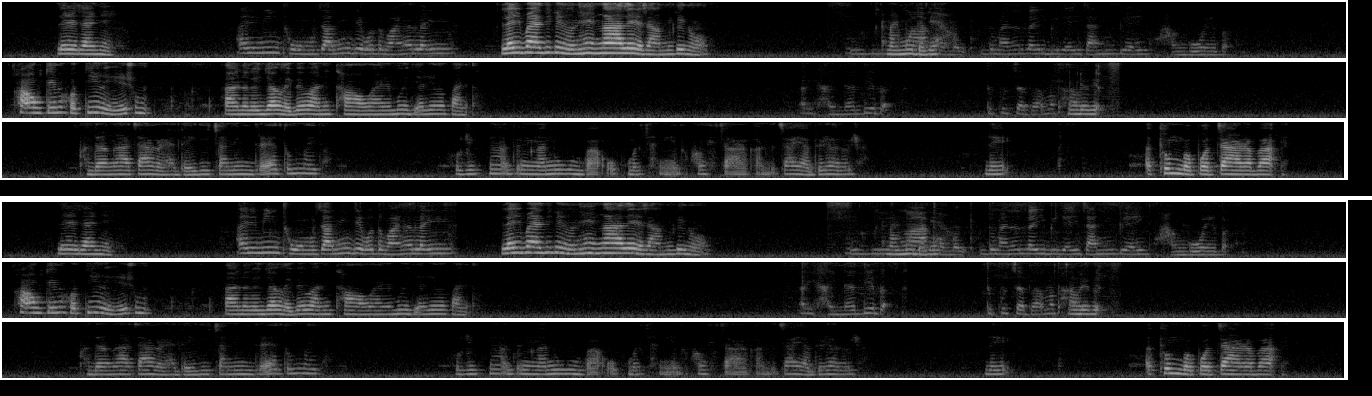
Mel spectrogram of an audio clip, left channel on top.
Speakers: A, on the left; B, on the right.
A: ꯂꯩꯖꯅꯦ
B: ꯑꯩ ꯃꯤꯡ ꯊꯣꯡꯕ ꯆꯥꯅꯤꯡꯗꯦꯕ ꯑꯗꯨꯃꯥꯏꯅ ꯂꯩ
A: ꯂꯩꯕꯗꯤ ꯀꯩꯅꯣꯅꯦꯍꯦ ꯉꯥ ꯂꯩꯔꯖꯥꯝꯅꯤ ꯀꯩꯅꯣ
B: ꯑꯩꯗꯤ
A: ꯃꯥꯏꯃꯨꯗꯒꯤ
B: ꯉꯥ ꯊꯣꯡꯕ ꯑꯗꯨꯃꯥꯏꯅ ꯂꯩꯕꯤꯒꯤ ꯑꯩ ꯆꯥꯅꯤꯡꯗꯦ ꯑꯩ ꯍꯪꯒꯣꯏꯑꯕ
A: ꯍꯥꯎꯥꯎꯇꯦꯅ ꯍꯣꯇꯦꯜꯒꯤꯁꯤꯗꯤ ꯁꯨꯝ ꯍꯥꯟꯅꯒ ꯏꯟꯖꯥꯡ ꯂꯩꯕꯩ ꯋꯥꯅꯤ ꯊꯥꯎ ꯍꯥꯏꯔꯦ ꯃꯣꯏꯗꯤ ꯑꯔꯦꯝ ꯃꯄꯥꯅꯤ
B: ꯑꯩ ꯍꯥꯏꯅꯗꯦꯕ ꯎꯨꯠꯆꯕ ꯑꯃ ꯐꯥꯎꯋꯦꯕ
A: ꯑꯗꯨꯒꯤ ꯑꯗ ꯉꯥ ꯆꯥꯈ꯭ꯔꯦ ꯑꯗꯩꯗꯤ ꯆꯥꯅꯤꯡꯗ꯭ꯔꯦ ꯑꯗꯨꯝ ꯑꯩꯗꯣ ꯍꯧꯖꯤꯛꯅ ꯑꯗꯨꯅ ꯉꯥꯅꯨꯒꯨꯝꯕ ꯑꯣꯛꯀꯨꯝꯕꯗ ꯆꯥꯅꯤꯡꯉꯦꯗꯣ ꯈꯪꯁꯦ ꯆꯥꯔꯀꯥꯟꯗ ꯆꯥ ꯌꯥꯗꯣꯏꯔꯥ ꯌꯥꯗꯣꯏꯔꯥ ꯑꯗꯩ ꯑꯊꯨꯝꯕ ꯄꯣꯠ ꯆꯥꯔꯕ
